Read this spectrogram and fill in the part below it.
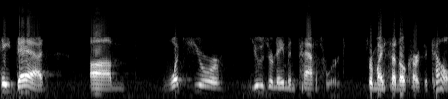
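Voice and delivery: ordinary talk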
